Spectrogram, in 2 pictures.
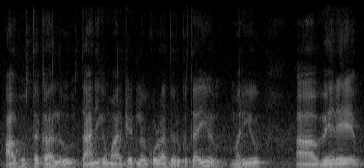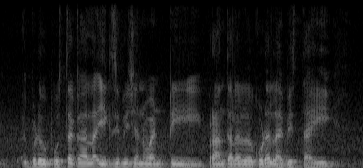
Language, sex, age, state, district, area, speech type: Telugu, male, 30-45, Telangana, Hyderabad, urban, spontaneous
